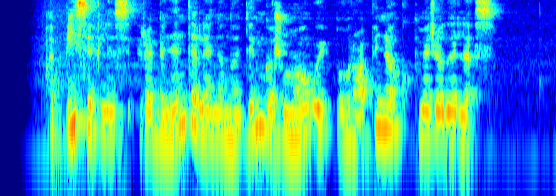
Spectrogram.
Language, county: Lithuanian, Šiauliai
